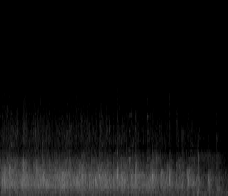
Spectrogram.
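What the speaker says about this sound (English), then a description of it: "Let's give them an applause, ladies and gentlemen." Steady applause from a crowd at the Kiwi Indian Hall of Fame awards, many hands clapping densely and continuously, tapering slightly toward the end.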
